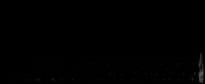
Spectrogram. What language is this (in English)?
Georgian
